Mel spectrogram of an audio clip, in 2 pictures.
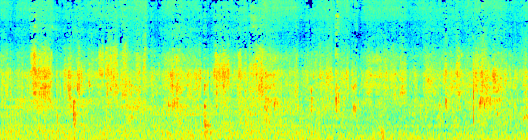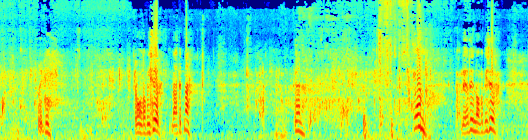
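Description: Water laps and sloshes against a small boat.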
